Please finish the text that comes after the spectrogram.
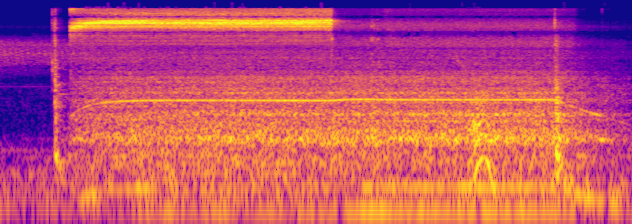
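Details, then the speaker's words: Hot water pressure washer burner, after the fuel mist returned (suspected lost prime), lights and settles into a steady, even roar with a faint constant tone and no sputter; the new igniter shuts off after lighting, as it should. "There we go. That's the way it's supposed to work. And if you can hear it, the igniter actually had shut down when it didn't light, and then it shut down again after it lit."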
